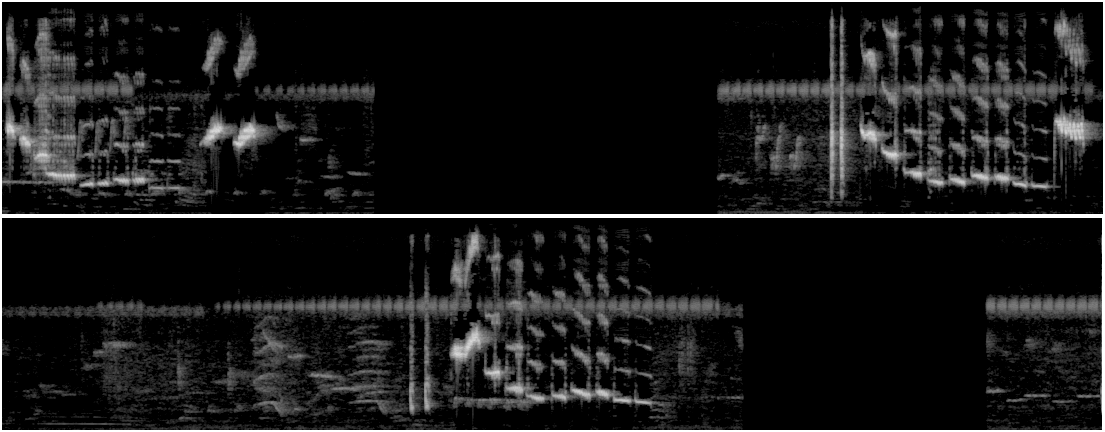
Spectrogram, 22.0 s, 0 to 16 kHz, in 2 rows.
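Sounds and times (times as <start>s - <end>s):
bird singing fluty song: 0.0s - 3.7s, 7.2s - 18.4s, 20.8s - 22.0s.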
